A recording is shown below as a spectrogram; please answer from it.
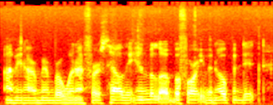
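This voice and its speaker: Middle-aged male, mellow with vocal fry, reading and reflecting on a personal letter as a son. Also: on the low side, level tone, quick pace, a little hiss or hum.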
